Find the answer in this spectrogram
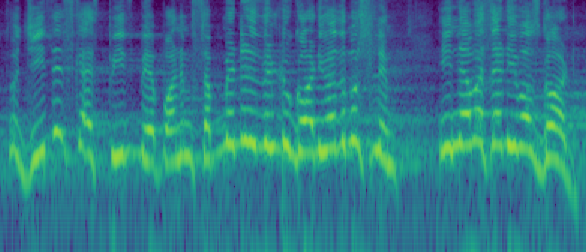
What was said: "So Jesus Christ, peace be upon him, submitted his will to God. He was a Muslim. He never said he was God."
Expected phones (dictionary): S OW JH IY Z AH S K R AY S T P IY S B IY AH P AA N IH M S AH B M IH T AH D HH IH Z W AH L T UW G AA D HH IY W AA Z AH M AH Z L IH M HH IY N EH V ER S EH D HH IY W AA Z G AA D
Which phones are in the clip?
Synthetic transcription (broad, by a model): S OW JH IY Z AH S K AY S P IY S B IY AH P AA N IH M S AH B M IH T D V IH L T UW G AA D HH IY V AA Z AH M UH S L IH M HH IY N EH V ER S EH D HH IY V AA Z G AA D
